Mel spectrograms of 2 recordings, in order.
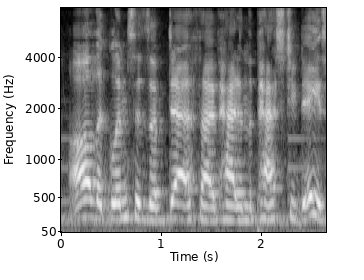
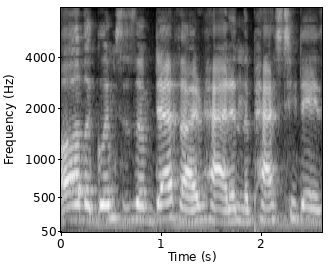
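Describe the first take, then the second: First: It is delivered with more enthusiasm. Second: It is delivered with little enthusiasm. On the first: The speaker calls it right. "Let me try one more time" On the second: The speaker calls it wrong. "I feel like he's more enthusiastic than that"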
